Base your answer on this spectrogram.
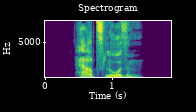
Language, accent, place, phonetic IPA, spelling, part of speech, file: German, Germany, Berlin, [ˈhɛʁt͡sˌloːzn̩], herzlosen, adjective, De-herzlosen.ogg
- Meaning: inflection of herzlos: 1. strong genitive masculine/neuter singular 2. weak/mixed genitive/dative all-gender singular 3. strong/weak/mixed accusative masculine singular 4. strong dative plural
